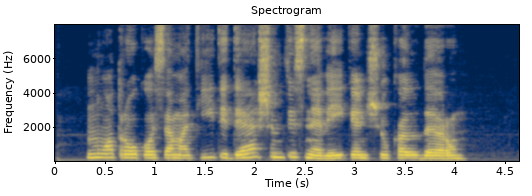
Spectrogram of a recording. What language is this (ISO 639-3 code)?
lit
